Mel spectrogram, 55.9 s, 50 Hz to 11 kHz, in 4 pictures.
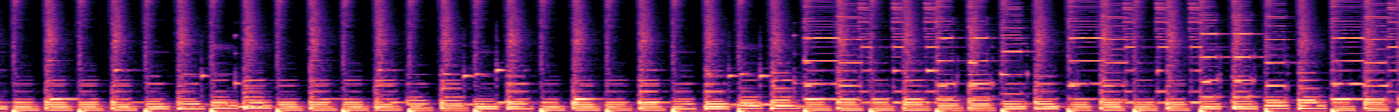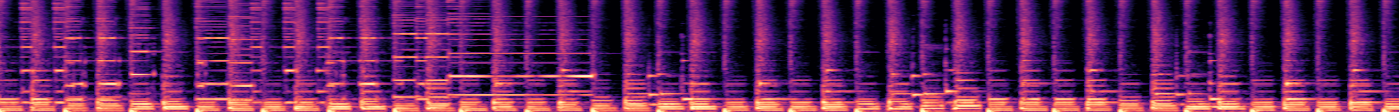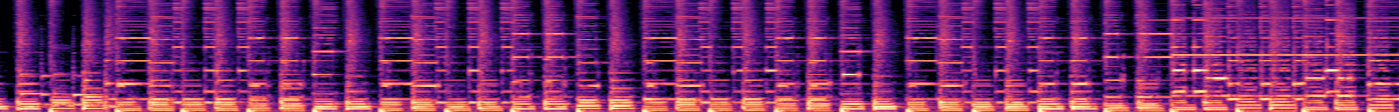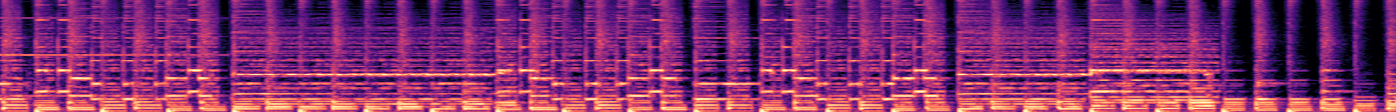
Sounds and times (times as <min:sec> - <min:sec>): Music: 0:00.0 - 0:55.9.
